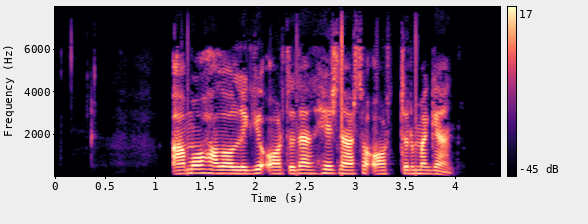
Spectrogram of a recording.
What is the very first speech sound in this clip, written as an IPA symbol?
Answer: a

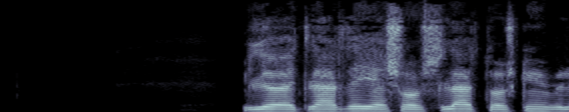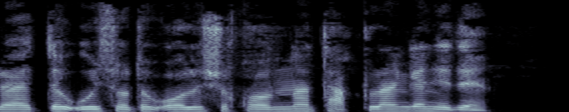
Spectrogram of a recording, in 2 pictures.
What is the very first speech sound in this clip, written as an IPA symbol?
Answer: v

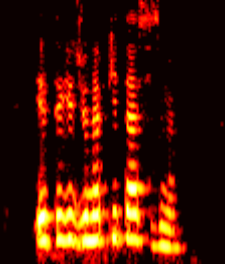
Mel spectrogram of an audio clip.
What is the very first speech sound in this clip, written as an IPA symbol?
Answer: e̞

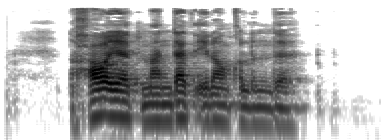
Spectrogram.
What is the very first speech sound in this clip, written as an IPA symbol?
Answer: n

